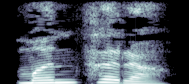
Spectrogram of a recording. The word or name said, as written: ಮಂದರ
